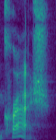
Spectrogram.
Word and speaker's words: crash: Or I can say crash. Pronunciation? Use the short A sound like black cat.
